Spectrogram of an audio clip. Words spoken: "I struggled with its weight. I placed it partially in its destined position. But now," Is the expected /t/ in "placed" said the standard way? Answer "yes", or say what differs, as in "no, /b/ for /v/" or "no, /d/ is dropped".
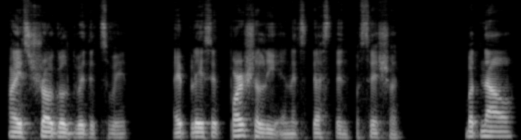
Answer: no, /t/ is dropped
